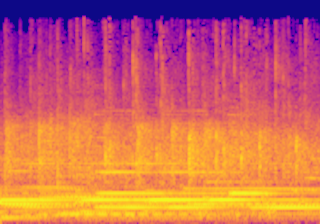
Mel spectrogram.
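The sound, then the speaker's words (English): An audience gives God a round of applause after a prayer, many hands clapping in a dense, continuous crackle, with sustained low keyboard or organ tones holding underneath throughout. “Just give God a round of applause.”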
